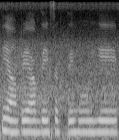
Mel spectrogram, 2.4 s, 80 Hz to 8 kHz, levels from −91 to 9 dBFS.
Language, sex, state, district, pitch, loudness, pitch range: Hindi, female, Haryana, Jhajjar, 195 Hz, -16 LUFS, 195-200 Hz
